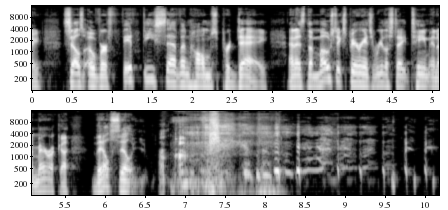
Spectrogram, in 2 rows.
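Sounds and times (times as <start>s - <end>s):
speech: 0.0s - 8.3s
pukey burp: 6.5s - 7.7s
laughter: 7.4s - 10.1s.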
